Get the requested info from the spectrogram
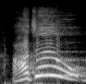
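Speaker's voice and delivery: high, loud surprised yell; startled shout. Retold or imitated. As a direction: blurt it out like a startled kid. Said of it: "막 이러는 거예요".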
